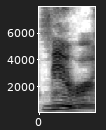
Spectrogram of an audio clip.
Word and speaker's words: Mira: I really, really love, is she Mira or Mara? Mira is how I said it, and that's how they say it on the audio bit.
